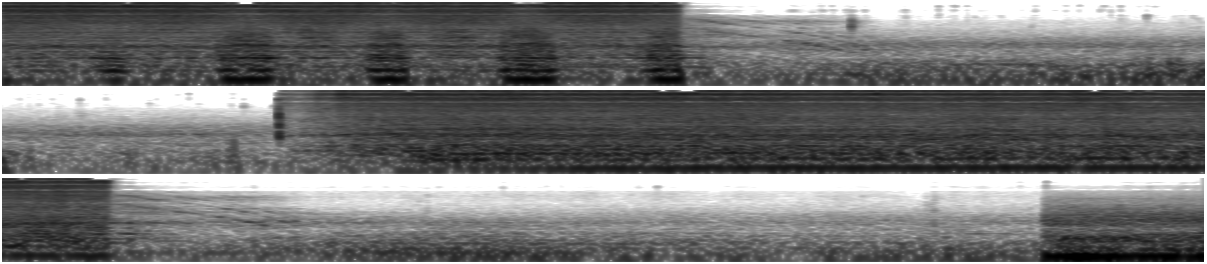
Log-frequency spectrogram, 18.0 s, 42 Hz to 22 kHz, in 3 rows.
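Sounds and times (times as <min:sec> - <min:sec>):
water jet hissing: 0:00.0 - 0:03.4
pressure washer motor humming: 0:00.0 - 0:03.8, 0:07.4 - 0:13.1.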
